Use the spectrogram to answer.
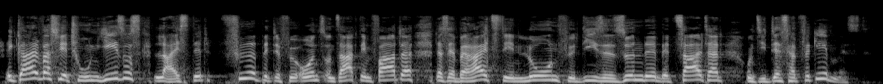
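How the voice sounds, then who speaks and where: Delivering an emphatic sermon, this middle-aged man asks questions and answers them on his own. His high voice is expressive, moving at a normal pace with few pauses.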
